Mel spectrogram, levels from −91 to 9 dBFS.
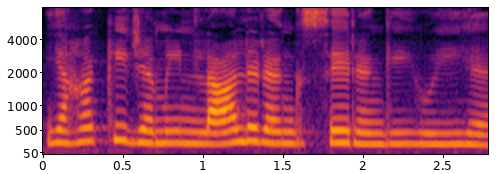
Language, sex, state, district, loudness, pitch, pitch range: Hindi, female, Jharkhand, Ranchi, -18 LUFS, 240 Hz, 225-250 Hz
